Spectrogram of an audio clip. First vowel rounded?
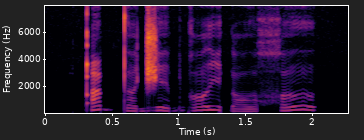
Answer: no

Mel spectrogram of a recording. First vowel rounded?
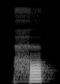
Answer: yes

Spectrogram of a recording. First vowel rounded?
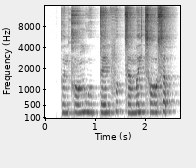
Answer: yes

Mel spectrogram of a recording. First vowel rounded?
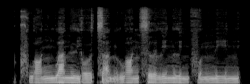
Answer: no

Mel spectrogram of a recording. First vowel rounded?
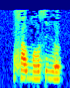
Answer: no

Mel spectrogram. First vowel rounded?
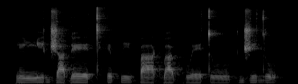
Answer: no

